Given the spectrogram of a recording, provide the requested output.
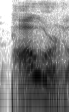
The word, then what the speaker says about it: hour: hour죠. hour. 그렇죠. 아뭐 초딩들한테 이렇게 써서 보여주는데 hour. H가 소리가 안 나기 때문에 on hour 해야 된다는 거, on orange 이런 것도 있습니다.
